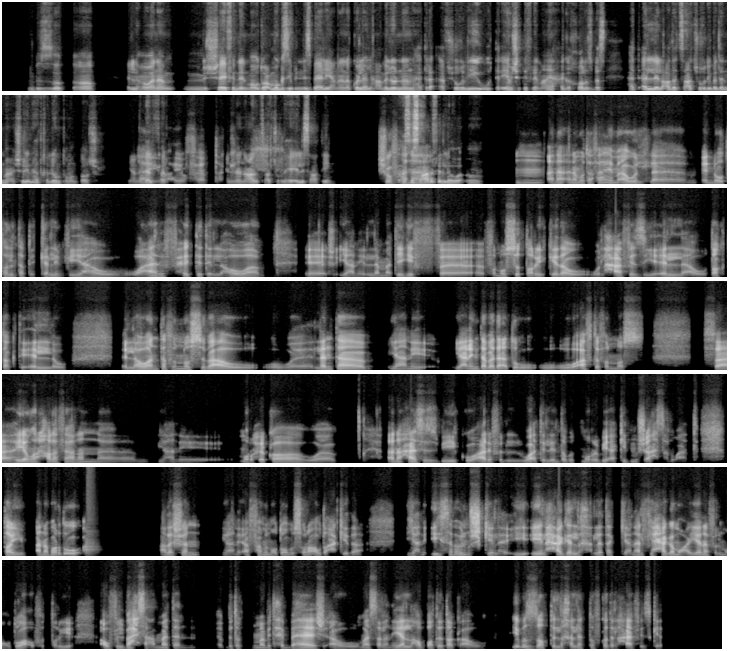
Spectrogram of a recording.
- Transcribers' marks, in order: tsk
- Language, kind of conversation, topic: Arabic, advice, إزاي حسّيت لما فقدت الحافز وإنت بتسعى ورا هدف مهم؟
